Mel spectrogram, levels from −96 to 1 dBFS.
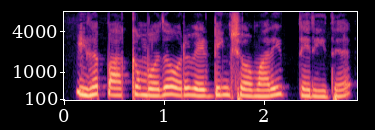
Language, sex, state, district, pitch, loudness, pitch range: Tamil, female, Tamil Nadu, Nilgiris, 230 Hz, -14 LUFS, 215-245 Hz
